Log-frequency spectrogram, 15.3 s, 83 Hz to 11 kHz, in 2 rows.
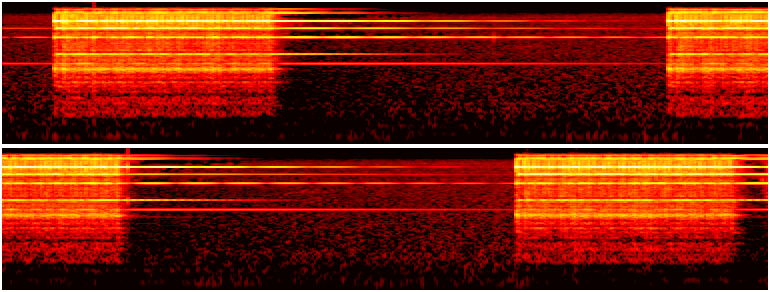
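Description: A Western Electric 684-A bell box with its cover off rings in three loud bursts of about two seconds each, clapper hammering the gongs, separated by roughly four-second silences, with no voices.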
